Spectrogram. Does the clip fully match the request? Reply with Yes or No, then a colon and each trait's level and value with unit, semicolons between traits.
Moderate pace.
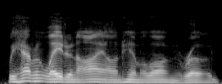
No: fast, 270 wpm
